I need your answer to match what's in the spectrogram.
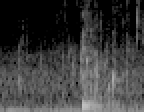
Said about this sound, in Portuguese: Dando um gole da minha água aqui.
